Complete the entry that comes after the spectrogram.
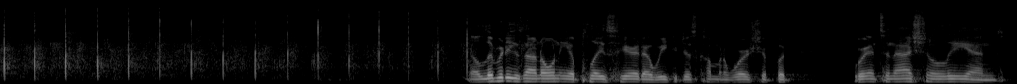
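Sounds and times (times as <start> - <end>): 
audience round of applause: 0.0 - 4.9
speech: 4.7 - 10.1.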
